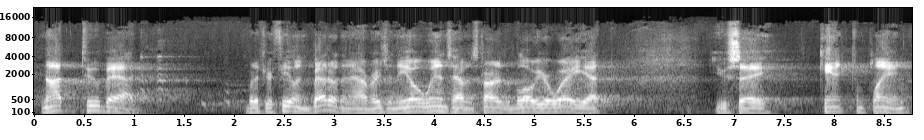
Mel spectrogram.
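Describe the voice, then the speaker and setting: Male narrator, mid pitch, dry deadpan comic instruction, heard over speakers in a reverberant room. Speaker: narrator of humorous audio recording. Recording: recording played through speakers in echoey church.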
